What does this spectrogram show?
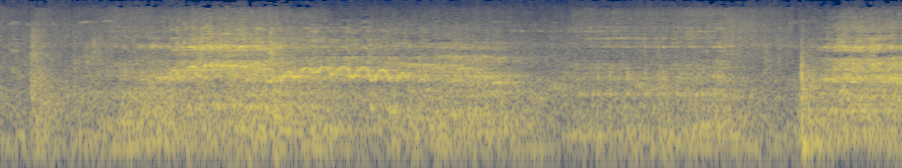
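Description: Horse whinnying: a long whinny with a wavering pitch starts about a second in, and a second whinny begins sharply near the end.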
